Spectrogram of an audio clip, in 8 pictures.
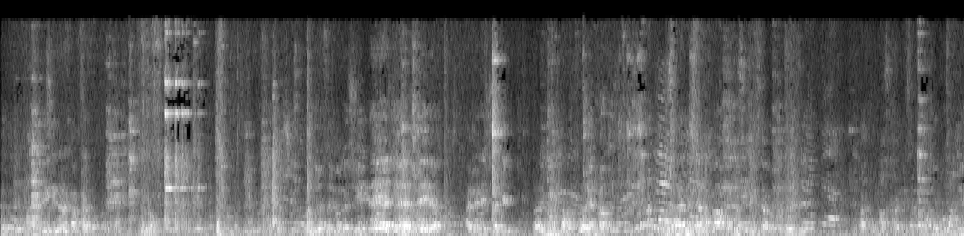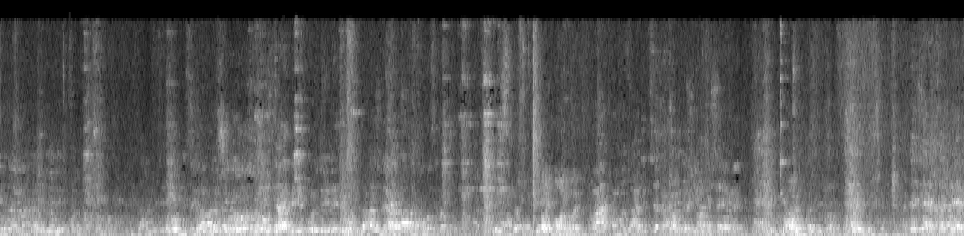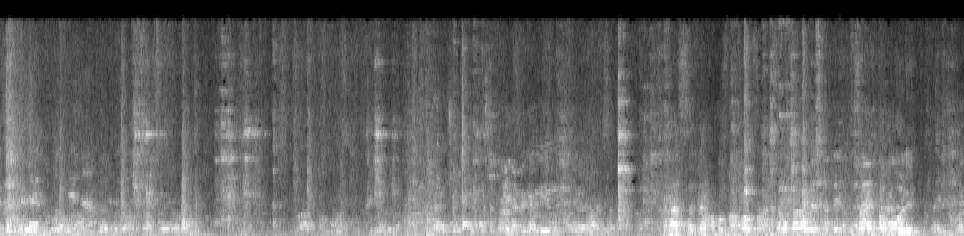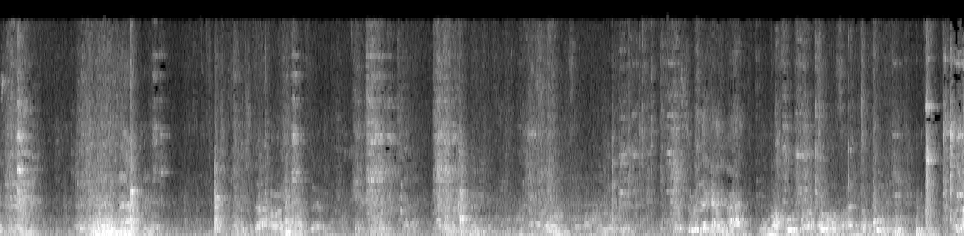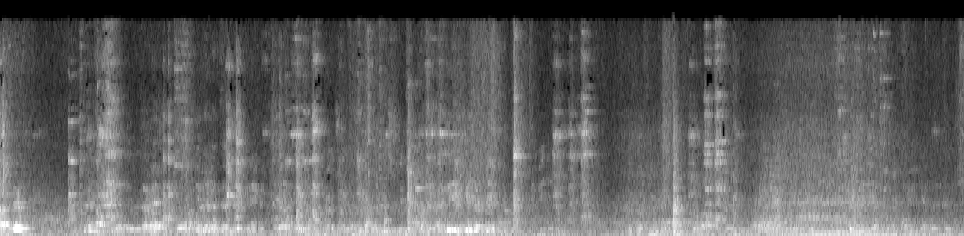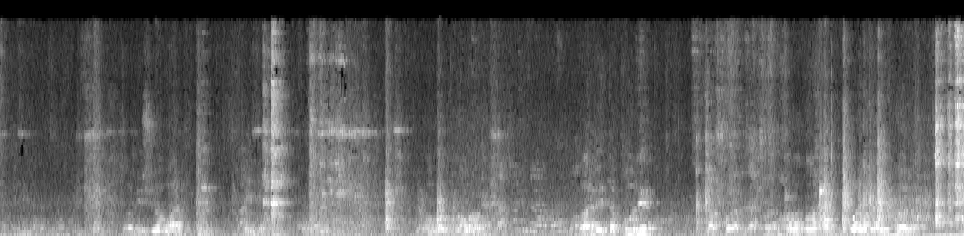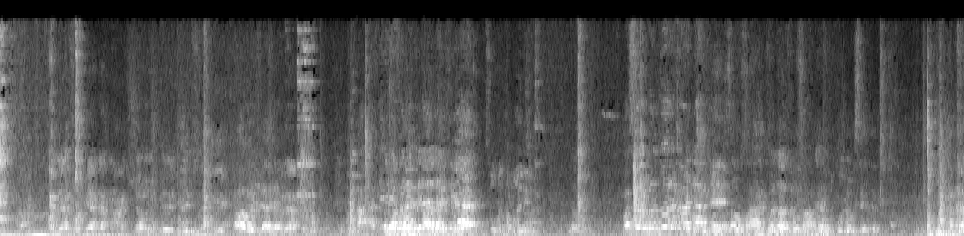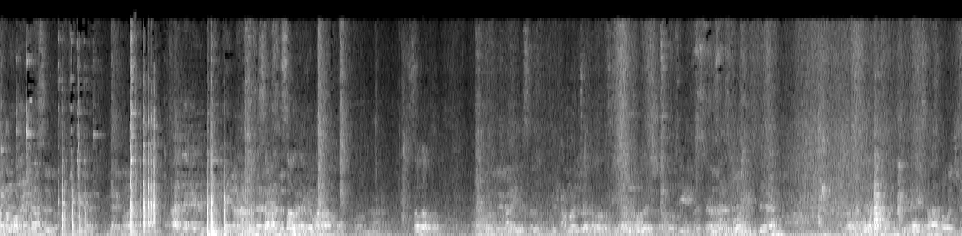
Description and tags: Arabic Small Busy Restaurant Amb, Tel Aviv Israel
Arabic Small Busy Restaurant recorded in Israel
